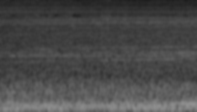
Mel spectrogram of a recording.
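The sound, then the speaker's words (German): An airplane accelerates down a short runway for takeoff, its engine a steady, loud, low droning rumble with a constant tonal hum that holds even throughout, with no voices. “Das Flugzeug beschleunigte”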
